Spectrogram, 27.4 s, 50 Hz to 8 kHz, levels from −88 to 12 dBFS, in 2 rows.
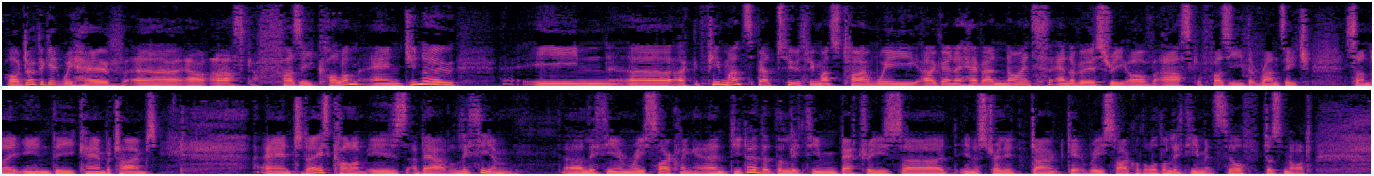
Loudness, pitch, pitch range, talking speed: -22 LUFS, 145 Hz, 135-155 Hz, 160 wpm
